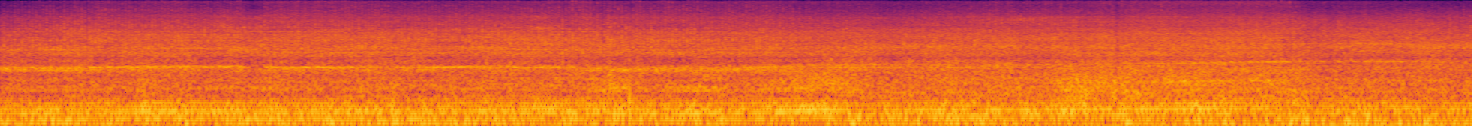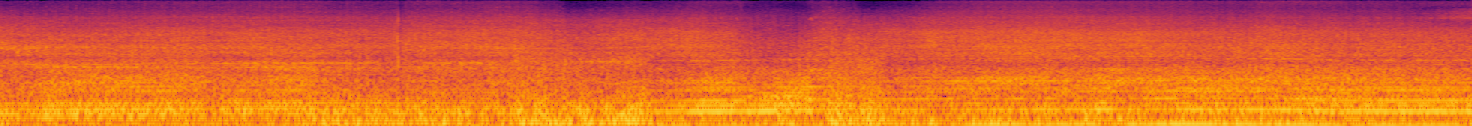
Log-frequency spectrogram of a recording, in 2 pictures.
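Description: Go-kart engines running hard during a race, heard from a camera mounted on the kart, with wind and rushing noise. The engine note shifts as the kart speeds up and slows through the corners, with other karts' engines close by.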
